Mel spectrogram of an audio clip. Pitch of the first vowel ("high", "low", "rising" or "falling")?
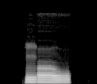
low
